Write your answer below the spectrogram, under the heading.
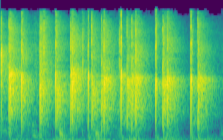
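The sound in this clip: Lively audience applause for a guest on a television program: many crisp, loud claps landing in a fairly regular, brisk rhythm, with no talk over them.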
